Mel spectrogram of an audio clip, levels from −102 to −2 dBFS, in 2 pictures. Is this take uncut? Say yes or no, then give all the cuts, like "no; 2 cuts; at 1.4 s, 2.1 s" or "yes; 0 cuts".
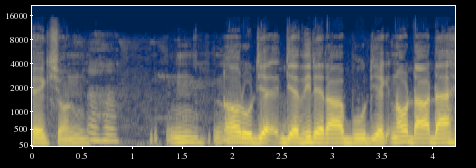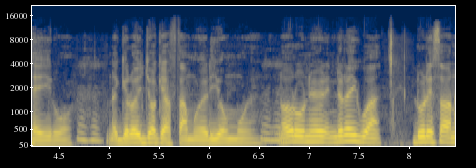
yes; 0 cuts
